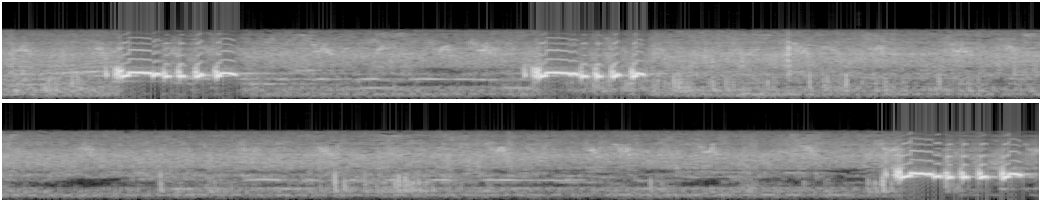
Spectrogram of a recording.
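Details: Zebra dove, Majapahit variety, known for melodious song without a "kung" ending, delivering three short trilled coo phrases at irregular intervals against a faint hum and light background murmur.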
